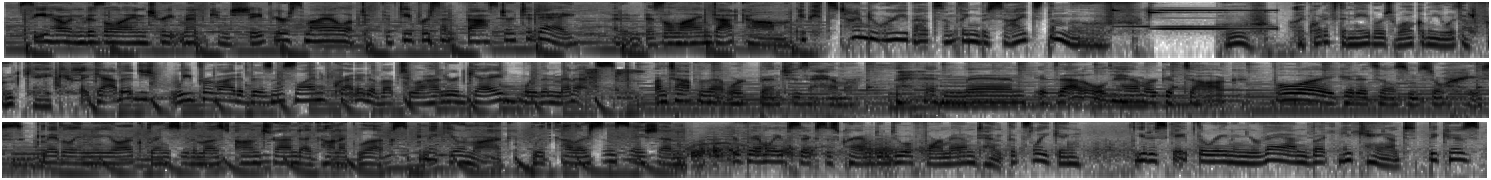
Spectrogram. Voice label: commercial

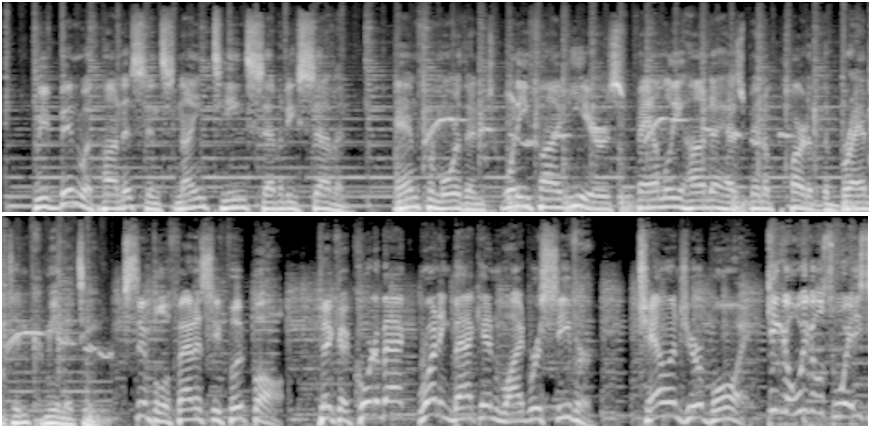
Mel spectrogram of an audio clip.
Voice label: voice over showcase

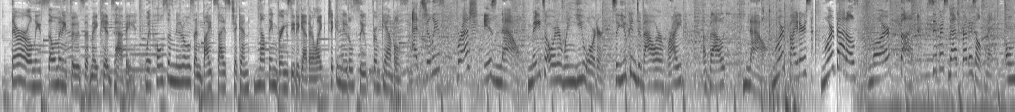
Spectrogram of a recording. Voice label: Commercial

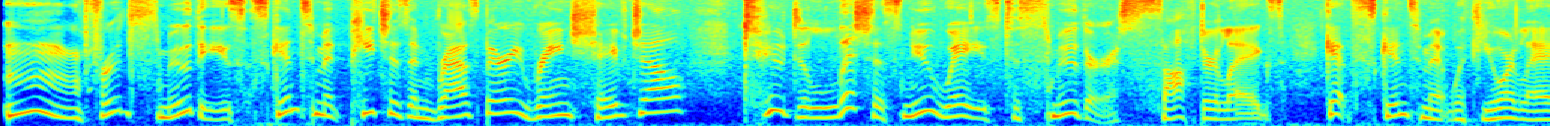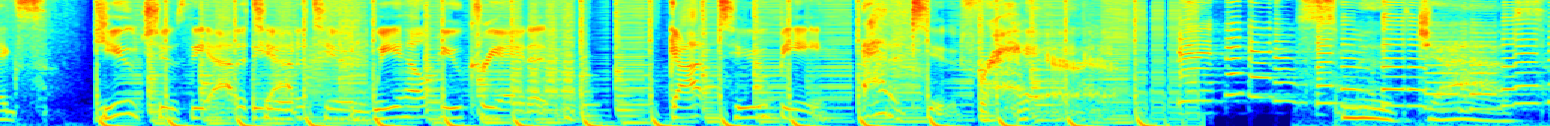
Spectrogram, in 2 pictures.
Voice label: voice over

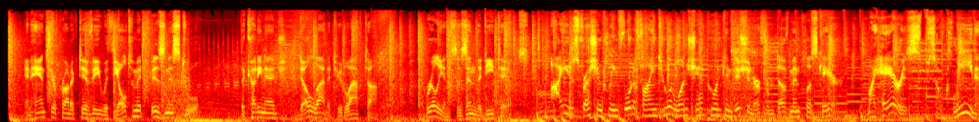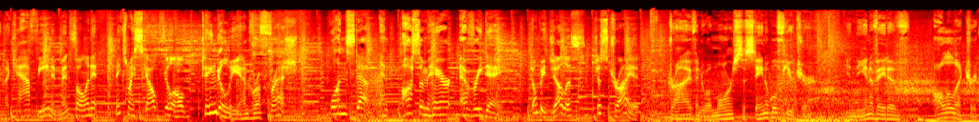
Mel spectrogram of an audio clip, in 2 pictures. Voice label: Commercials

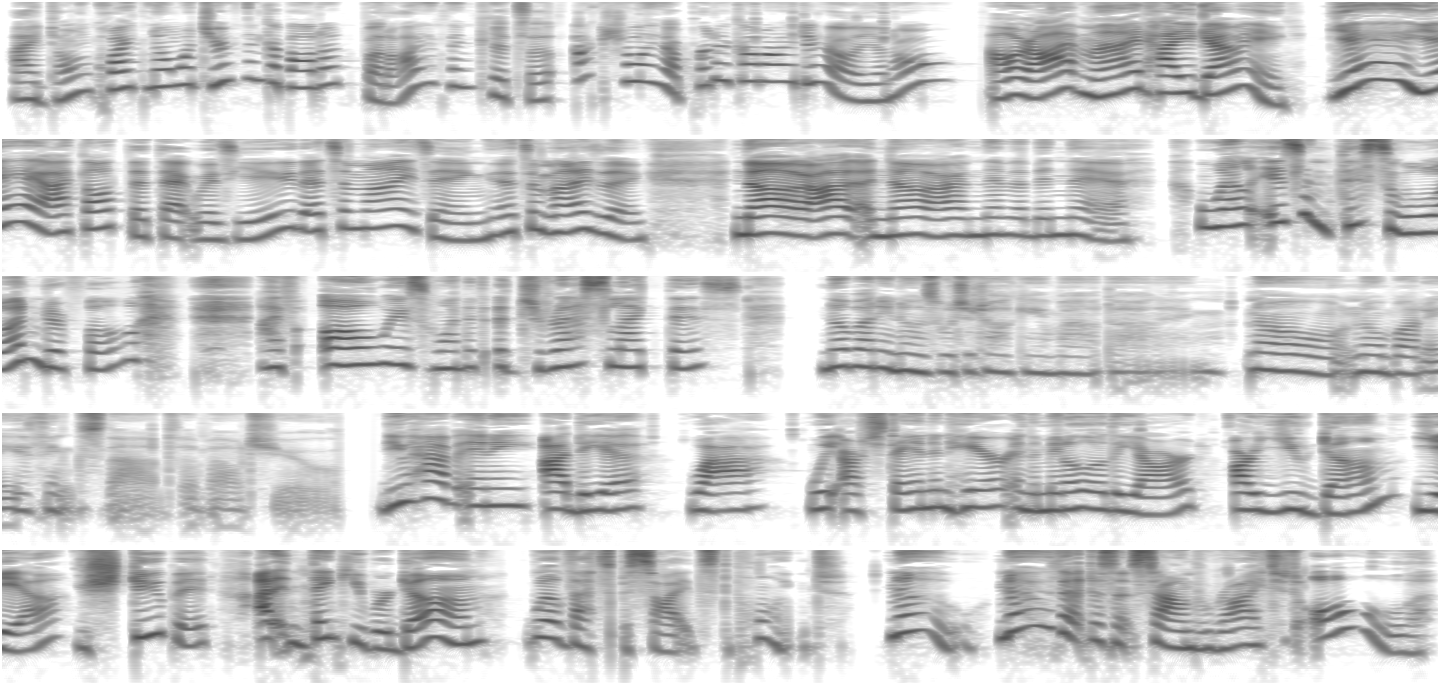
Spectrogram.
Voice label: character

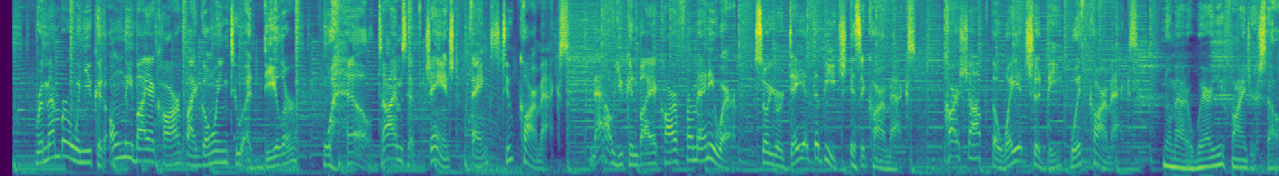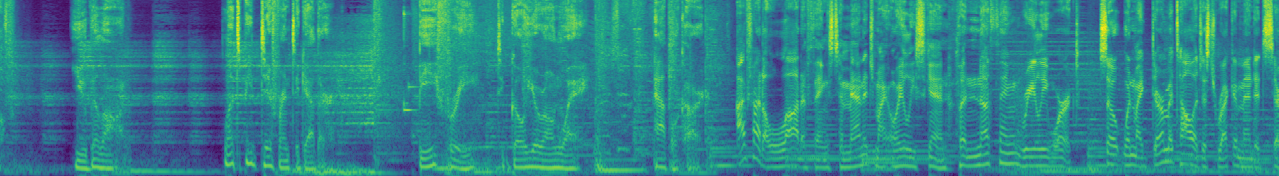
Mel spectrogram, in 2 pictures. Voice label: Commercials

